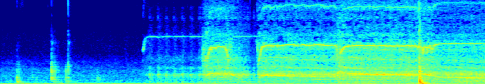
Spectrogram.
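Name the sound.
screwing screws in to mount a security camera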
